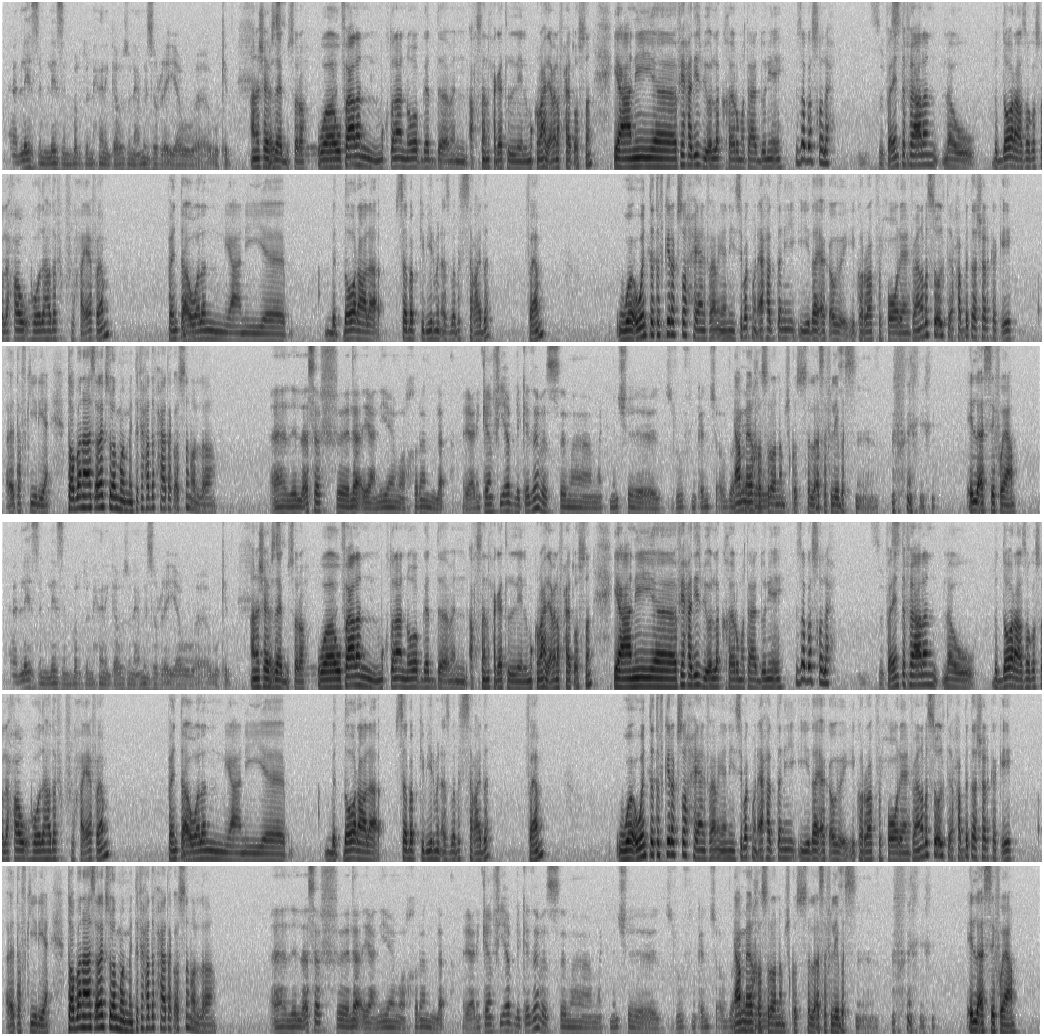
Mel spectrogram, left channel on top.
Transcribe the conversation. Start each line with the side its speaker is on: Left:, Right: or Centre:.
Left: لازم لازم برضو ان احنا نتجوز ونعمل ذرية و- وكده
Right: انا شايف
Left: بس
Right: زيك بصراحة و...
Left: الوقت
Right: وفعلا
Left: دلوقتي
Right: مقتنع ان هو بجد من احسن الحاجات اللي ممكن الواحد يعملها في حياته اصلا يعني آه، في حديث بيقول لك خير متاع الدنيا ايه؟ الزوجة الصالحة
Left: الزوجة
Right: فانت
Left: الصالحة
Right: فعلا لو بتدور على زوجة صالحة وهو ده هدفك في الحياة فاهم؟ فانت
Left: اها
Right: اولا يعني آه، بتدور على سبب كبير من اسباب السعادة فاهم؟ و... وانت
Left: دي حقيقة
Right: تفكيرك صح يعني فاهم يعني سيبك من اي حد تاني يضايقك او يكرهك في الحوار يعني فانا بس قلت حبيت اشاركك ايه آه، تفكيري يعني طب انا هسألك سؤال مهم انت في حد في حياتك اصلا ولا
Left: آه للأسف آه، لا يعني مؤخرا لا يعني كان في قبل كده بس ما ما كانش الظروف ما كانش أفضل
Right: يا عم
Left: حاجة
Right: ايه خسرانه مش قصه
Left: وكده
Right: للاسف ليه
Left: بس،
Right: بس
Left: آه، <laughs>
Right: ايه اللي اسفه يا عم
